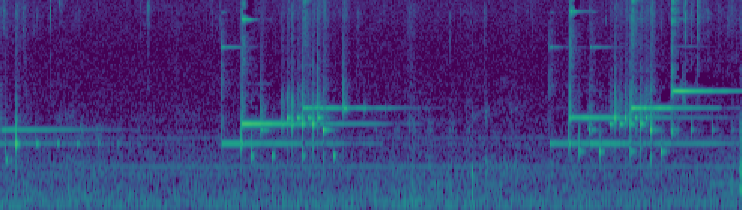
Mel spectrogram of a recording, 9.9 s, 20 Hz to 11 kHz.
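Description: Apple Watch Twirl ringtone on watchOS 11, a faint bright electronic chime pattern that plays twice, each pass a short run of tinkling high notes over a quiet background, no speech.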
